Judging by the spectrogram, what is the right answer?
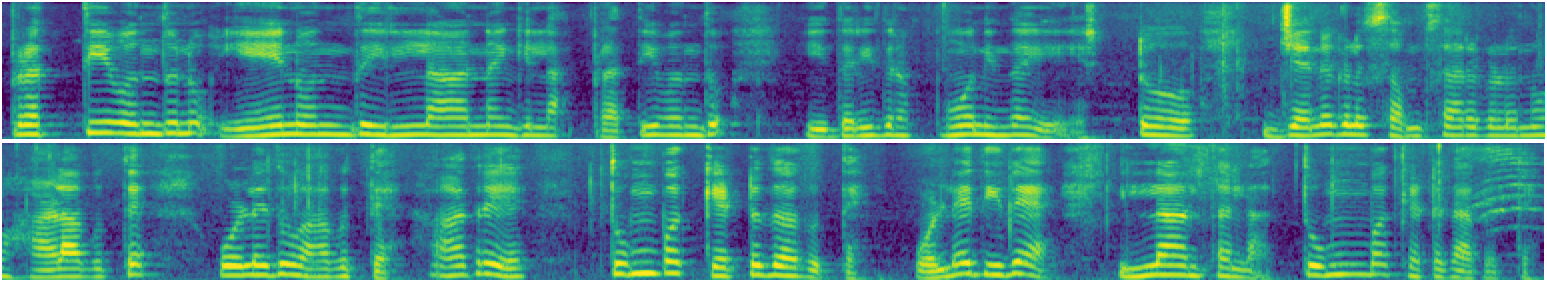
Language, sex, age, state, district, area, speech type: Kannada, female, 45-60, Karnataka, Bangalore Urban, urban, spontaneous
